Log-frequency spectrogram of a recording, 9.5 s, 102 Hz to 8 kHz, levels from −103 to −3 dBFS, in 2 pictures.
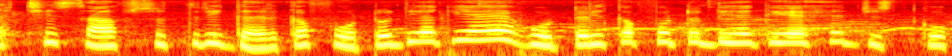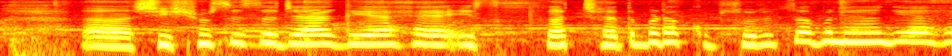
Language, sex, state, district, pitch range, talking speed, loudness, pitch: Hindi, female, Bihar, West Champaran, 245-310 Hz, 180 wpm, -16 LUFS, 270 Hz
